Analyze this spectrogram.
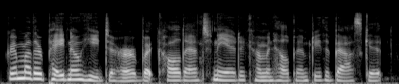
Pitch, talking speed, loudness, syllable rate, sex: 195 Hz, 240 wpm, -16 LUFS, 6.1 syllables/s, female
